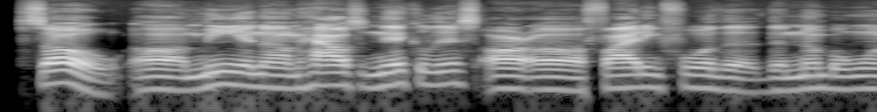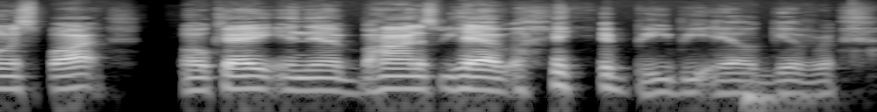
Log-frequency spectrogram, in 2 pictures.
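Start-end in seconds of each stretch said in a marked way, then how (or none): 7.5-8.5 slow speech, words broken up by laughter. Reading out fantasy football team names, laughing while talking. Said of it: "I can't say that name without laughing".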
